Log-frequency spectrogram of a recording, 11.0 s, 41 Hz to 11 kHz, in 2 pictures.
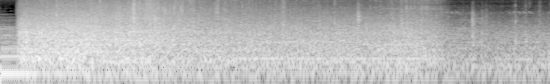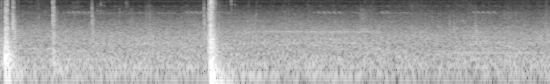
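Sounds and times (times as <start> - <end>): car door shutting: 7.6 - 7.8.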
